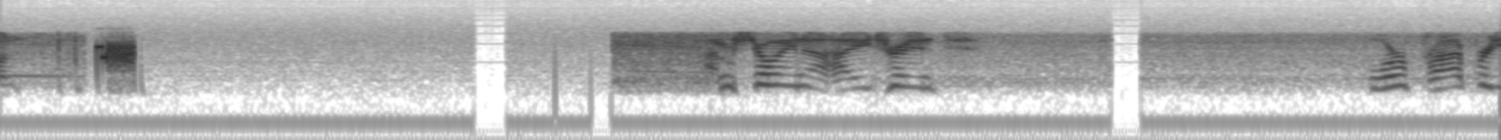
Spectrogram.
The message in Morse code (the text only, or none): none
